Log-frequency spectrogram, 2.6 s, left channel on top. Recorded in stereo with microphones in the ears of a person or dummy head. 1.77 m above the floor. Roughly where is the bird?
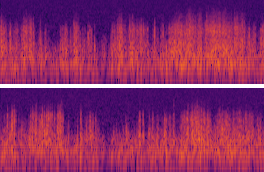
No bird in this recording.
